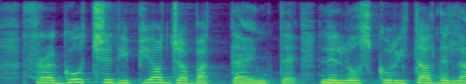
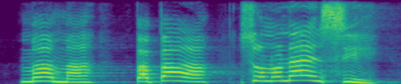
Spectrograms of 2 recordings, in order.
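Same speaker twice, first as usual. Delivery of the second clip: higher, louder call; 9 semitones higher, 8 dB louder, slower than usual. Acted. Nancy calls out loudly to her parents. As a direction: call up to parents through the house.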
